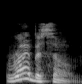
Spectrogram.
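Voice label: "ribosome", British English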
